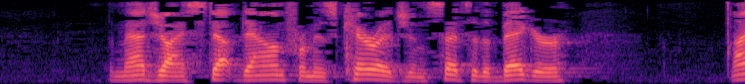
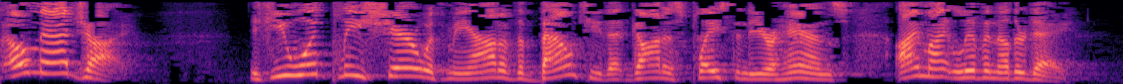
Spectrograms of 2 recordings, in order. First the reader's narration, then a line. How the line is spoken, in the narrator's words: the beggar cried out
